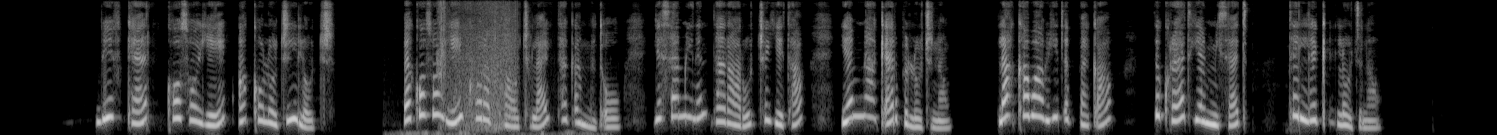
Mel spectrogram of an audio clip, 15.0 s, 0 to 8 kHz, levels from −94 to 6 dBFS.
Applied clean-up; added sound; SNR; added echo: none; Fire; 17 dB; none.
